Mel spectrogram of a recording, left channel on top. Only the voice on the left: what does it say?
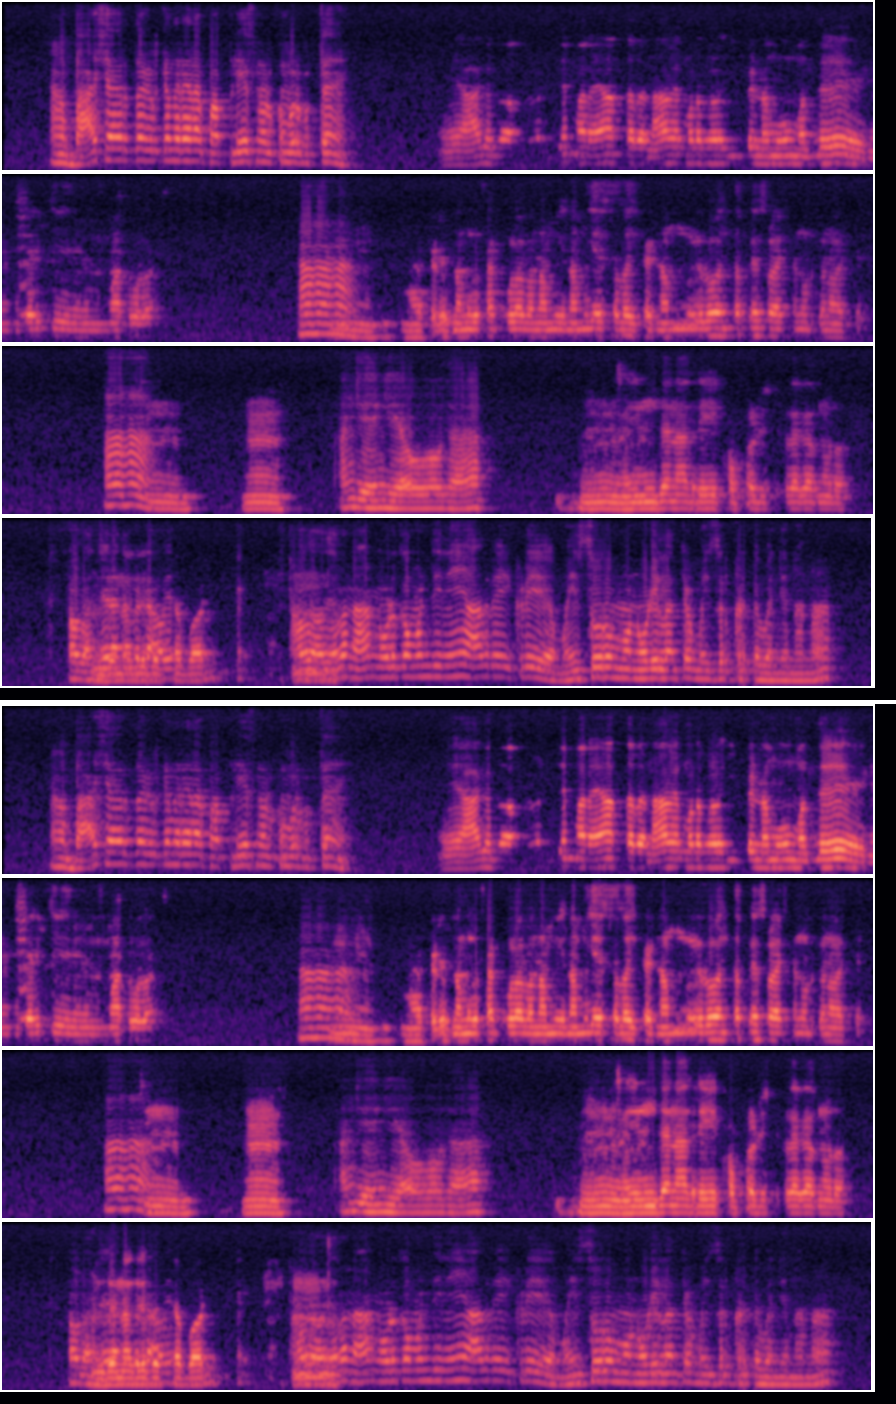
ಹ ಭಾಷಾ ಅರ್ಥ ಆಗ್ಲಕಂದ್ರೇ ಎನಪ್ಪ ಪ್ಲೇಸ್ ನೋಡ್ಕೊಂಡ್ ಬರ್ಬೇಕ್ತಾನೆ.
ಹಾ ಹಾ
ಹಾ
ಹಾ ಹಾ
ಹಂಗೆ ಹೆಂಗೆ ಹೌದಾ
ಹೌದು ಅಂಜನಾದ್ರ
ಬೆಟ್ಟ
<unintelligible>
ನಾನ್ ನೋಡ್ <unintelligible> ಗ ಬಂದೀನಿ ಆದ್ರೆ ಇ ಕಡೆ ಮೈಸೂರು ನೋಡಿಲ್ಲಾ ಅಂತ ಮೈಸೂರ್ ಕಡೆ ಬಂದೆನಿ ನಾನು.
